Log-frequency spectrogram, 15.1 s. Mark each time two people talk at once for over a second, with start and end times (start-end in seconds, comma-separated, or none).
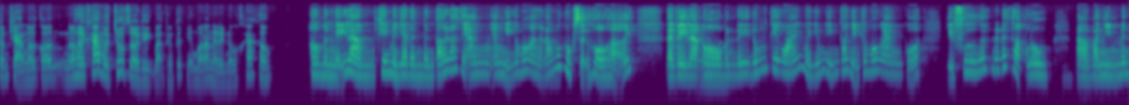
none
